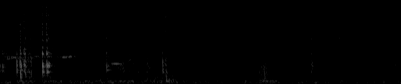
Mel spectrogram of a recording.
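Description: Faint, scattered clicks and ticks from a length of wire being handled and bent against a fabric piece, a couple of them close together in the first half second, with near silence between.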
